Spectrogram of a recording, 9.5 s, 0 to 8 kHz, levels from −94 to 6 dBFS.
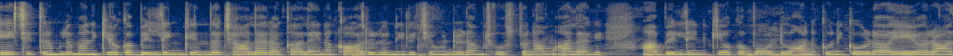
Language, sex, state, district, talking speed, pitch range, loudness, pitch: Telugu, female, Andhra Pradesh, Krishna, 150 wpm, 235-260 Hz, -15 LUFS, 245 Hz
